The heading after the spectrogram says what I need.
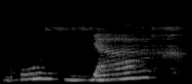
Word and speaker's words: brouillard: Donc, brouillard. Alors, à la fin de brouillard, il y a une lettre muette et c'est le D.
